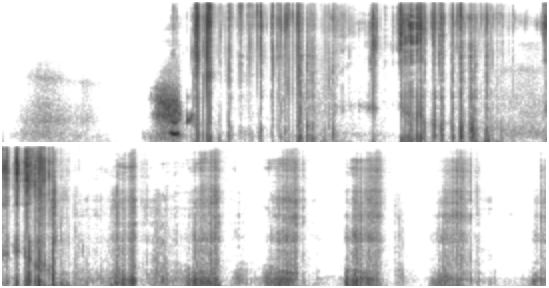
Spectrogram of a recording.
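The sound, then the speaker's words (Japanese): Crunchy bites into karaage, Japanese fried chicken, giving sharp, loud cracking crunches followed by many softer, uneven chewing crunches with short pauses between them. “唐揚げはバキッっていう強めの音。”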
